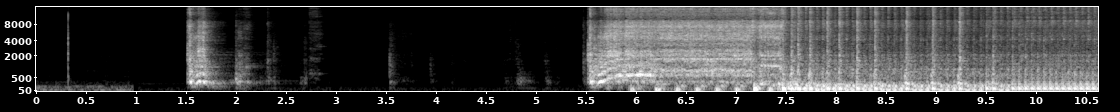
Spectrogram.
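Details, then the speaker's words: Craftsman LT1000 riding mower/tractor, cranked with a previously rejected replacement starter, catches after a few clanks and runs with a coarse, slightly uneven thump; the carb's fuel solenoid wire was found cut off, causing the rough running. "Well, that's not exactly what I was expecting. It's been cut off. That explains why it was running so funky."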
